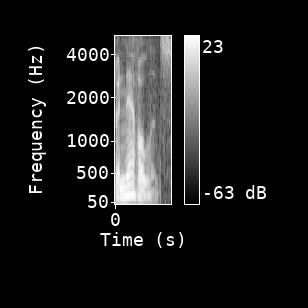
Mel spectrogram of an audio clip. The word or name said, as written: benevolence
